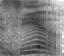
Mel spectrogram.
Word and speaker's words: sere: एंड सियर, और सियर का अर्थ है जो मुरझा गया, सियर, SERE, उच्चारण पे ध्यान दीजिएगा, सियर, सियर का मतलब है मुरझाया हुआ।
